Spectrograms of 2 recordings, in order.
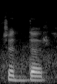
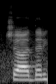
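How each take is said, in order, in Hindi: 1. पहला स्वर छोटा है, और d दोहरा है। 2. पहला स्वर लंबा है, और d एक है।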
